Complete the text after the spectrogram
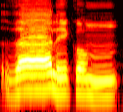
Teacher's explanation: ज़ाल को नरमी से पढ़ना है और खड़ी ज़बर है, इसको खींचेंगे।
